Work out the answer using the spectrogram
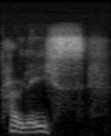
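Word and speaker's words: Polis: i love from glasgow police uh never sure exactly if i'm pronouncing that right you know the the scottish version of police anyway um yes felt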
